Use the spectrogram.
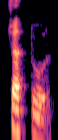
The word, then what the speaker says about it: चतुर: simple तरीके से होगा चतुर में भी जो है ना यहां छोटी ऊ की मात्रा का प्रयोग हुआ है तो इसका उच्चारण होगा चतुर यानी सिंपल तरीके से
